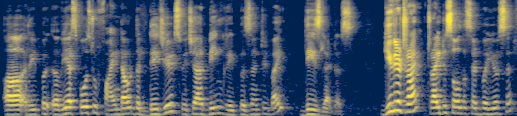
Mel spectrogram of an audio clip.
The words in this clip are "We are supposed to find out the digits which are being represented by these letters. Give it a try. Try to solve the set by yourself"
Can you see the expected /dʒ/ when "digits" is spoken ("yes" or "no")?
yes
